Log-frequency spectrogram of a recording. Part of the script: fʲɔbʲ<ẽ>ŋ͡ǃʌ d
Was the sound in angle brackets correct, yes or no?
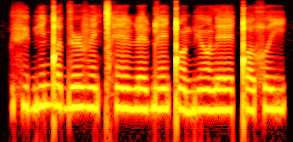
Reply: no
